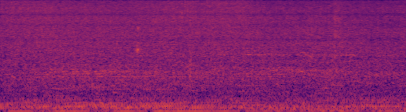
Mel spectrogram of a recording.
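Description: Steady low rumble of a motor vehicle's engine in street traffic close by.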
